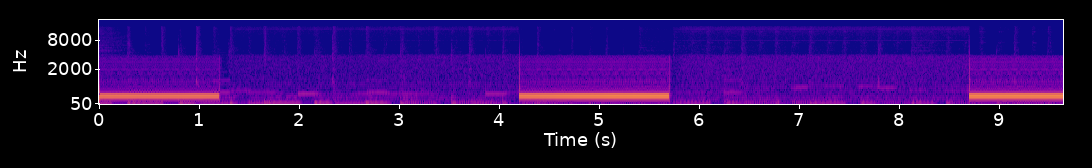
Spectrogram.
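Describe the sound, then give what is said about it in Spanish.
Telephone line tone while a call is placed: a steady single-pitched tone sounds in three long bursts of about a second and a half, separated by pauses of roughly three seconds filled with a faint, busy background murmur. “Estamos llamando.”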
